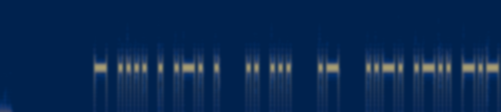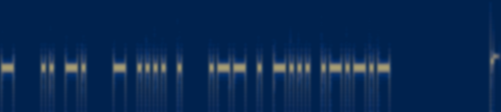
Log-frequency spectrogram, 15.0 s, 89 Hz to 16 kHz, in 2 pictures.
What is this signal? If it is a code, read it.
Morse code, heard as a keyed tone, about 20 wpm, 700 Hz. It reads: THERE IS A FLY IN THE WEB.
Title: Sentences from Top 1000 Words - Review Part 4 - 20wpm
